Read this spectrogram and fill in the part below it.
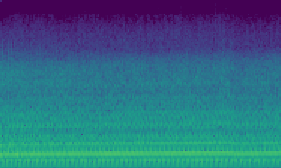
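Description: A vehicle engine's exhaust gives a steady, even drone with a firm low tone, holding at one pitch throughout at moderate distance. No one speaks.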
